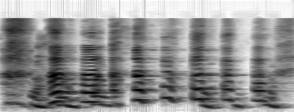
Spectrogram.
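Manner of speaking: high, rolling peal of laughter; exercise laugh. Shown as a demonstration. Teacher leads laughter exercise, high rolling laugh. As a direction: keep laughing freely.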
